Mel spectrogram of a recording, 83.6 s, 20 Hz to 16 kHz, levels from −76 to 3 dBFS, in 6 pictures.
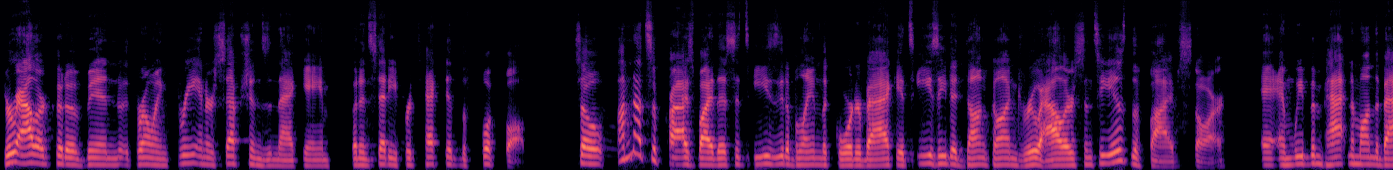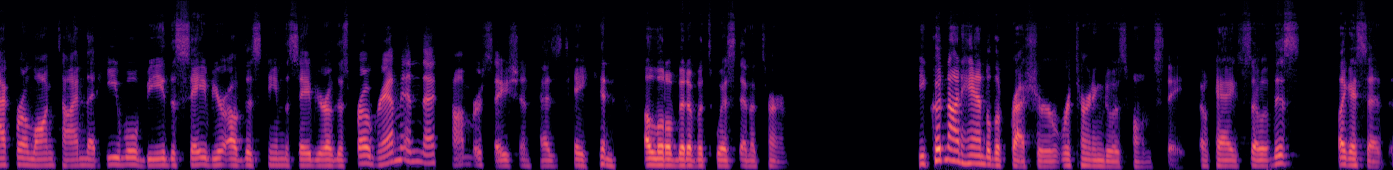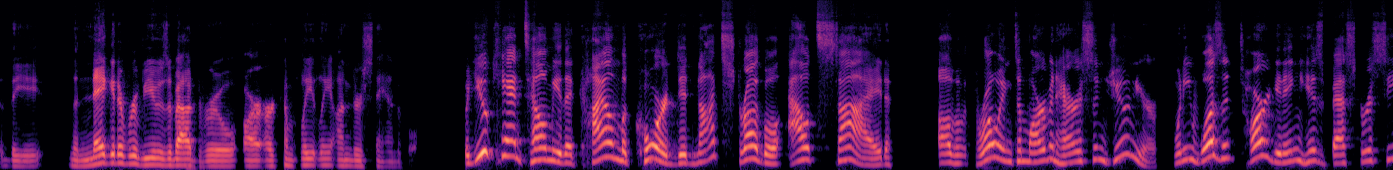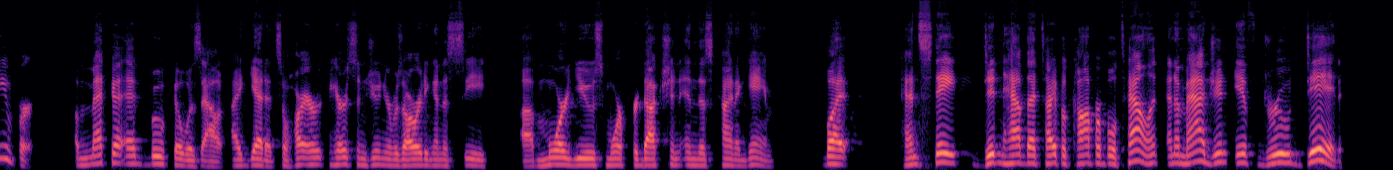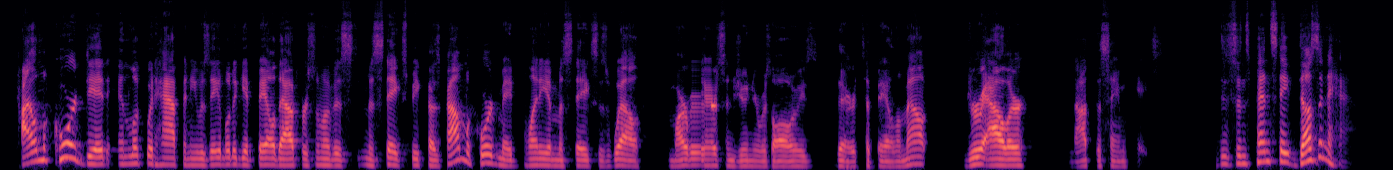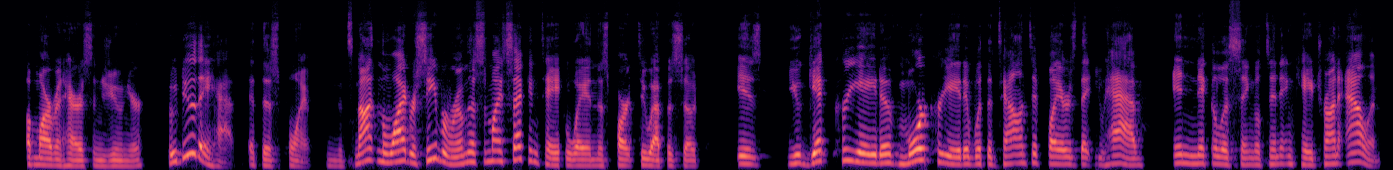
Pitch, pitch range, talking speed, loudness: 145 Hz, 130-175 Hz, 195 wpm, -25 LUFS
